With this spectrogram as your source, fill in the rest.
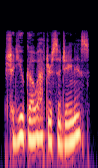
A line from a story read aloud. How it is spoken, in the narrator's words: Lysistrata whispered to Coriolanus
